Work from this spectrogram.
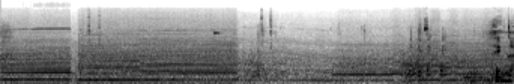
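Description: A GT race car in the iRacing sim holds a steady engine drone with sustained harmonic tones, easing and shifting midway, then revving harder with a brief tire or curb scrub near the end, loud and close throughout.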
